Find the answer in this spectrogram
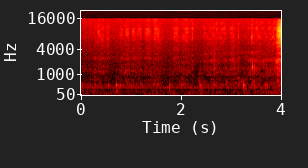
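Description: Felt-tip marker writing on a whiteboard: faint, scattered short strokes of the pen tip on the board, over a low steady hum.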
